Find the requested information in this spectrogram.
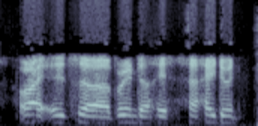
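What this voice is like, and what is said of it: Imitates another person, sounding dim. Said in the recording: “a really funny impression of Verinda where it makes him sound even more stupid than he actually is”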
